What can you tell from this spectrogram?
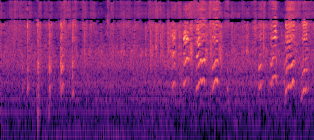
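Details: Playing Pit Bull puppies nipping at each other, uttering quick high-pitched whimpering yelps that rise and fall, clustered in bursts of three to five, over a faint constant background hum.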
